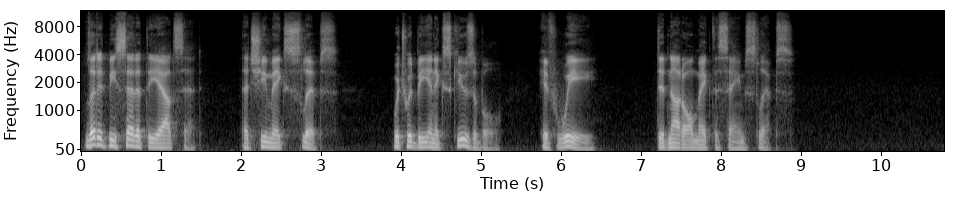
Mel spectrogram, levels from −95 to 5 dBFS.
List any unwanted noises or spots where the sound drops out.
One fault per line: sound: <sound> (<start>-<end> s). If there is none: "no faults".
no faults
